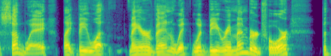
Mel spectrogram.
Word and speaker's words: Van Wyck: This week in 1900, the mayor of New York City, Robert Anderson Van Wyck, I think that's how you pronounce it, Van Wyck, Van Wyck, W-Y-C-K, breaks ground for a new underground rapid transit railroad that would link Manhattan and Brooklyn.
